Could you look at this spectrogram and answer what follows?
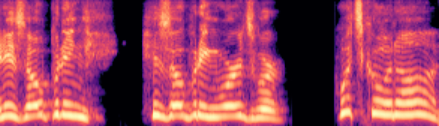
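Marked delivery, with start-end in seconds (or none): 2.8-3.7 breathless, sing-song delivery, pitched up, floating. Retelling a wrestler's opening words after the match: imitating Kenny's breathless sing-song voice. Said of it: "the breathless sing-song".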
